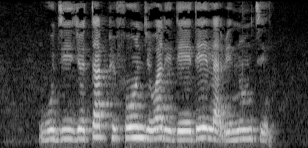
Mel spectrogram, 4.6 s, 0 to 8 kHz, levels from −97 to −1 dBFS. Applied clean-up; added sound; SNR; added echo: none; none; none; none.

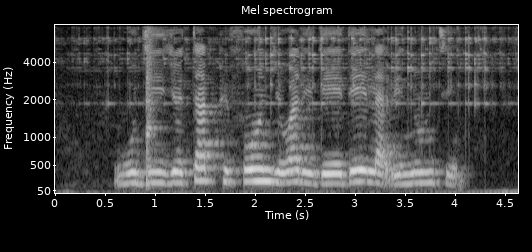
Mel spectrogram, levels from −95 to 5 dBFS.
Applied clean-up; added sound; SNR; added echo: none; Glass + Snare drum; 15 dB; none.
